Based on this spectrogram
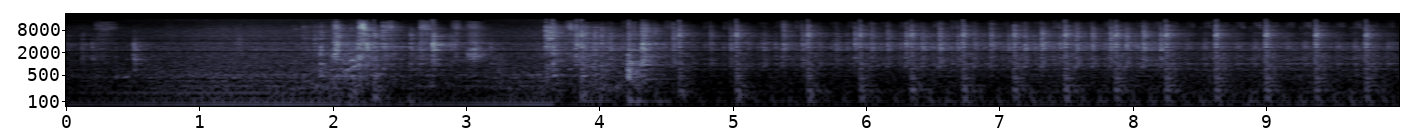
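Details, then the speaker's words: Makita G2400R 2400-watt generator, sat unused a long time, first run after adding fresh fuel: small engine putters unevenly, stumbling and hunting instead of holding steady idle; carburetor butterfly suspected. Rough running. "okay let's turn this thing off hook all it runs not great but it runs"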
